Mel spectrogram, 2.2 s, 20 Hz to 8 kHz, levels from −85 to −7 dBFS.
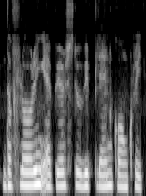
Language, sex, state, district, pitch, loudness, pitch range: English, female, Arunachal Pradesh, Lower Dibang Valley, 195 Hz, -16 LUFS, 185-200 Hz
